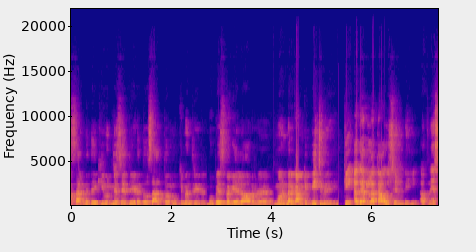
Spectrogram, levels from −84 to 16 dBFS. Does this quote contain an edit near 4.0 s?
yes; 3 cuts; at 2.6 s, 4.0 s, 5.3 s

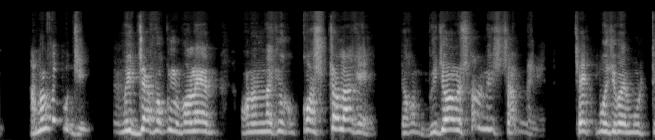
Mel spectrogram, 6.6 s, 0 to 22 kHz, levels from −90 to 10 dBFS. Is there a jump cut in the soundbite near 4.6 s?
no; 1 cut; at 1.2 s

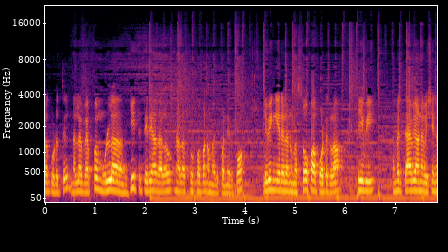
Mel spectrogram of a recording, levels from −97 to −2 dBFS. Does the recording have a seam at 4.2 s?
no; 0 cuts

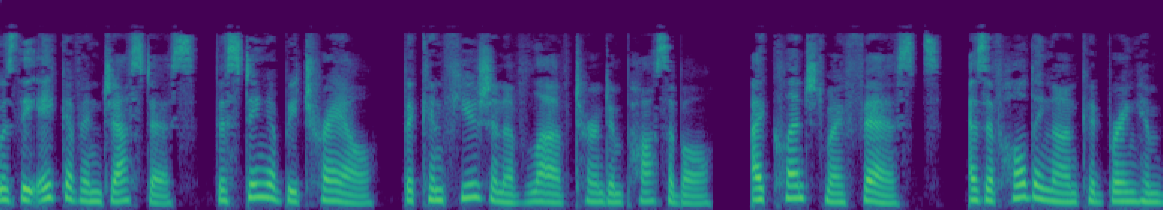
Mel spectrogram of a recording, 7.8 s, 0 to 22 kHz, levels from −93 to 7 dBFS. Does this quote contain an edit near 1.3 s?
no; 1 cut; at 4.8 s

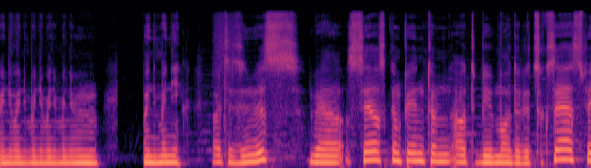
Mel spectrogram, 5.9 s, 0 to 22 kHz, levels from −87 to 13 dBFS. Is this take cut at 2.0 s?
yes; 1 cut; at 2.0 s

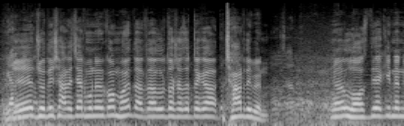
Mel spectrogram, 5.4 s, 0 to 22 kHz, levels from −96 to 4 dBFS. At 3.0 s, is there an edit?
yes; 1 cut; at 3.0 s

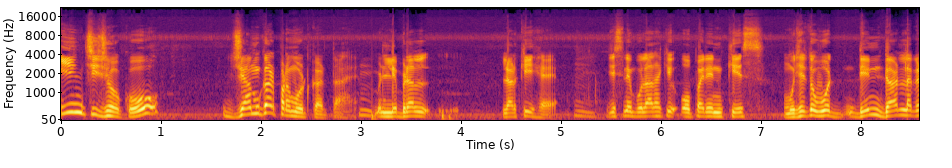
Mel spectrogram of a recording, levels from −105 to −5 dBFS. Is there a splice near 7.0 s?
yes; 2 cuts; at 3.1 s, 7.0 s

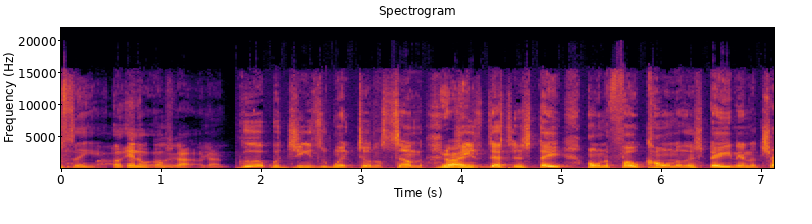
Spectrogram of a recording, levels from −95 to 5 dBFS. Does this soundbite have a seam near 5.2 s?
no; 1 cut; at 1.7 s

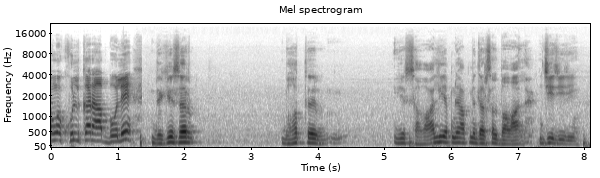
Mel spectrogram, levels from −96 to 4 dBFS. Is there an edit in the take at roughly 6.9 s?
no; 1 cut; at 1.4 s

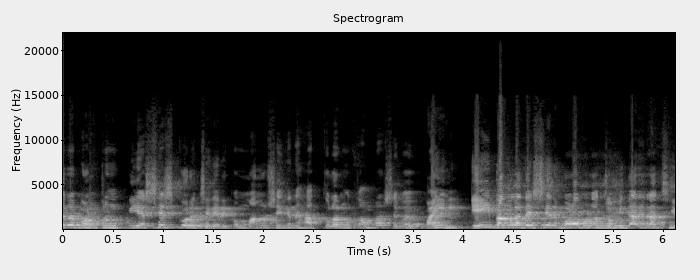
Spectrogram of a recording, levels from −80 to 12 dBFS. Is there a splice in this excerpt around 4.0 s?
yes; 1 cut; at 4.0 s

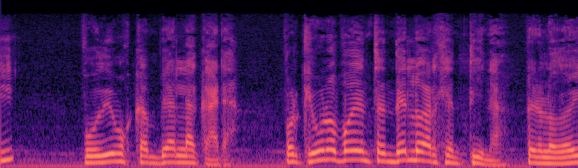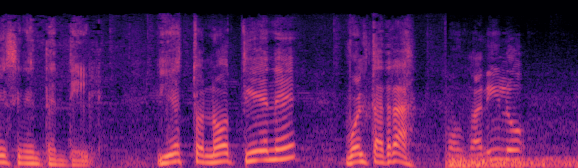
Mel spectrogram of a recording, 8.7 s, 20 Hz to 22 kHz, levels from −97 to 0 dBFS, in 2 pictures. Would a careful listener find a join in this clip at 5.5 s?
no; 1 cut; at 7.7 s

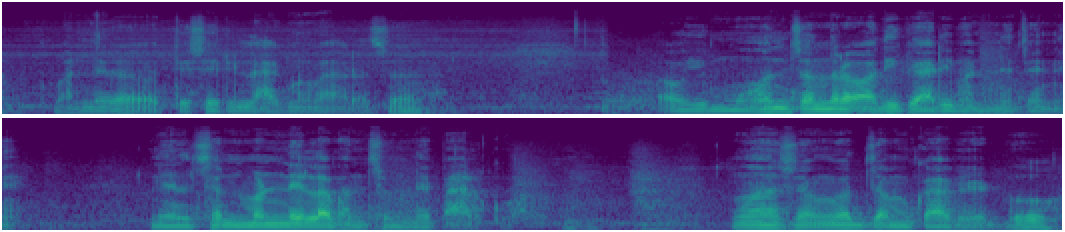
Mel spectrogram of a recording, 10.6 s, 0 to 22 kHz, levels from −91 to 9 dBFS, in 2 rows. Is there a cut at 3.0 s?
yes; 1 cut; at 3.0 s

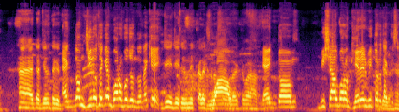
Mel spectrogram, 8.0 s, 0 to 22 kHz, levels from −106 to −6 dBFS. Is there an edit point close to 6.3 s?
no; 1 cut; at 3.6 s

